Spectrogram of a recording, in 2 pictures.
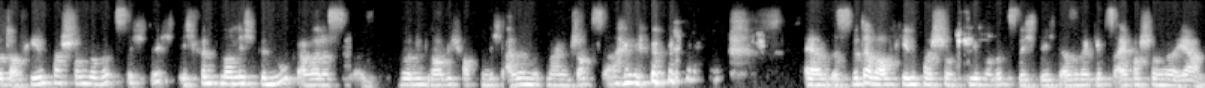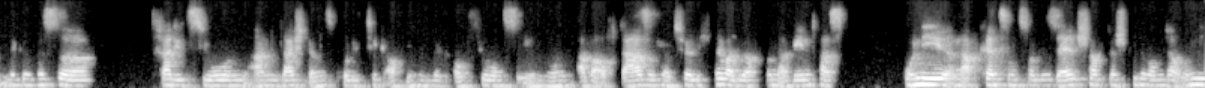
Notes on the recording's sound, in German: Leider ist die Audioqualität nicht so gut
